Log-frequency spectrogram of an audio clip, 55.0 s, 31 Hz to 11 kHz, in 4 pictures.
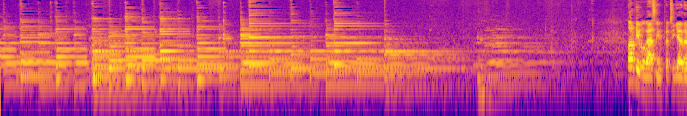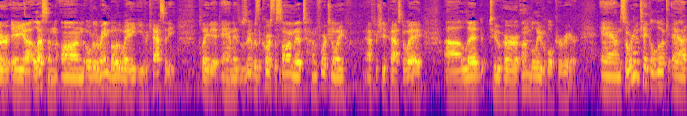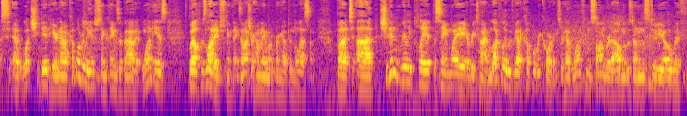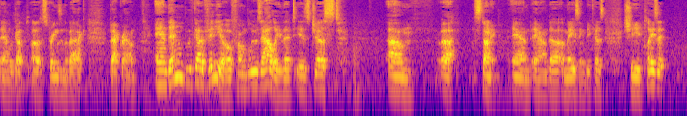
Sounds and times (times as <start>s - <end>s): Speech: 12.6s - 48.2s, 49.0s - 54.6s.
